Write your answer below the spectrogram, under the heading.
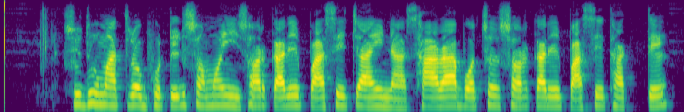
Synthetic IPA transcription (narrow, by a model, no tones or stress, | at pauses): ʃud̪ʱumat̪ːɾobʱoʈiɾʃɔmɔjʃɔɾkaɾeɾpaʃet͡ɕajnaʃaɾabɔt͡ɕʰoɾʃɔɾkaɾeɾpaʃet̪ʰak̚t̪e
